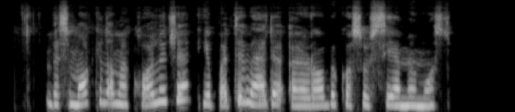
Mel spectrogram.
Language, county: Lithuanian, Klaipėda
